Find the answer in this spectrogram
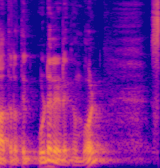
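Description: Speech only: a person talking in a lecture voice, followed by a short, faint intake of breath near the end.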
